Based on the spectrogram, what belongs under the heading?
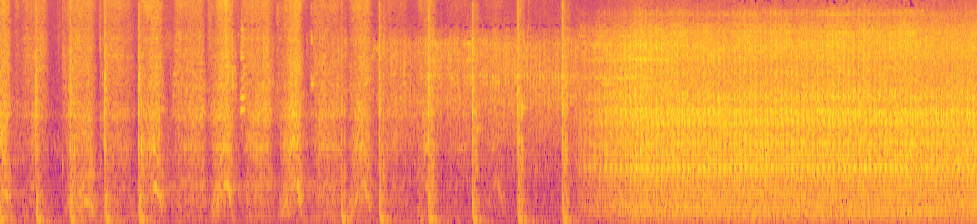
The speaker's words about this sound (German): Da macht man aber den außerirdischen Angst mit einem so einem Traktor.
